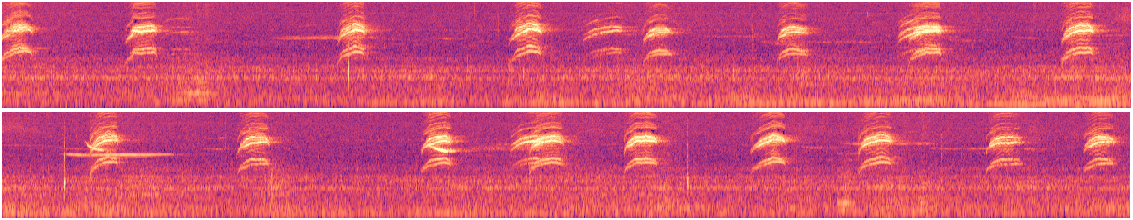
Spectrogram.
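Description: A small songbird calling over and over, one short, sharp, high note about every second and a half, sometimes two in quick succession.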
